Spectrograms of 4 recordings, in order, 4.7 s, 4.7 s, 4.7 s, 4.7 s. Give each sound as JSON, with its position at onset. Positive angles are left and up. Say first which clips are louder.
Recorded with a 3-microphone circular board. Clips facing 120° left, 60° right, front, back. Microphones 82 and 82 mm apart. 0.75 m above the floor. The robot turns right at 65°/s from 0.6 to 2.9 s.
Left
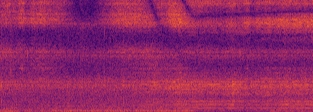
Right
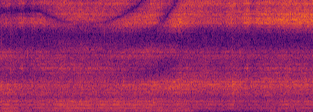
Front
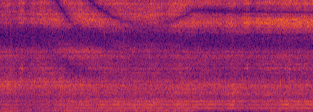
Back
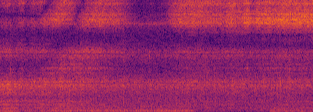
{"t": 0.0, "sound": "a lawn mower", "louder": "right 4 dB, back 1 dB", "azimuth_deg": -100}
